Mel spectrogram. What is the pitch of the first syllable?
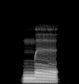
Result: low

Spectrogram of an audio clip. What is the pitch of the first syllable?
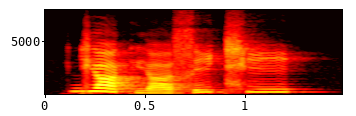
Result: falling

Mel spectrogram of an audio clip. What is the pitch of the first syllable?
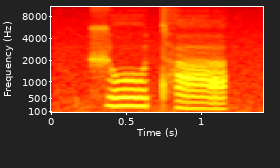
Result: high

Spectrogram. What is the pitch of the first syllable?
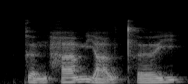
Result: low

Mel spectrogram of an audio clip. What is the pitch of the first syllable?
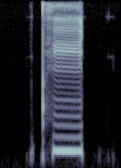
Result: high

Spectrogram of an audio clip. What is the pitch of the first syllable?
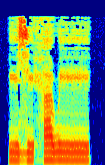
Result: low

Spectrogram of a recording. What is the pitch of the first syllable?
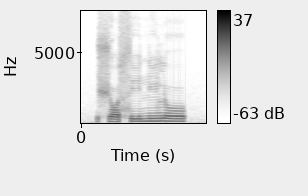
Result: low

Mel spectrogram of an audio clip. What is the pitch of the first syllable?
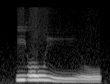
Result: high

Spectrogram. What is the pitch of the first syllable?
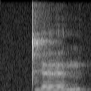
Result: rising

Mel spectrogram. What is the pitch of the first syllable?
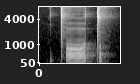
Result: high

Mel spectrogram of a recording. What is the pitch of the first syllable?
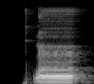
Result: high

